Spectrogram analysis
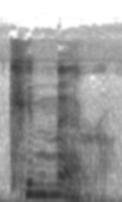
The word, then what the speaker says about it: chimera: hi there students a Kim error I know it's got an age but the H is silent team error okay in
